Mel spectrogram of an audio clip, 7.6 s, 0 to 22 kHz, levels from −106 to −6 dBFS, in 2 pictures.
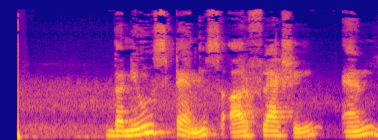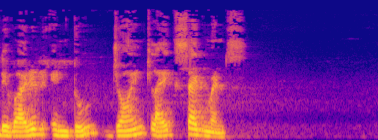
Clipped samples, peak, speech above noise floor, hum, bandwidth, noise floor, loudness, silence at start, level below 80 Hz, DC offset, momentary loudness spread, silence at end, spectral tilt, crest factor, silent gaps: under 0.1%; -2 dBFS; 52 dB; none; 16.5 kHz; -66 dBFS; -16 LUFS; 0.15 s; -48 dBFS; under 0.1%; 11 LU; 1.4 s; -6.5 dB/octave; 14 dB; none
